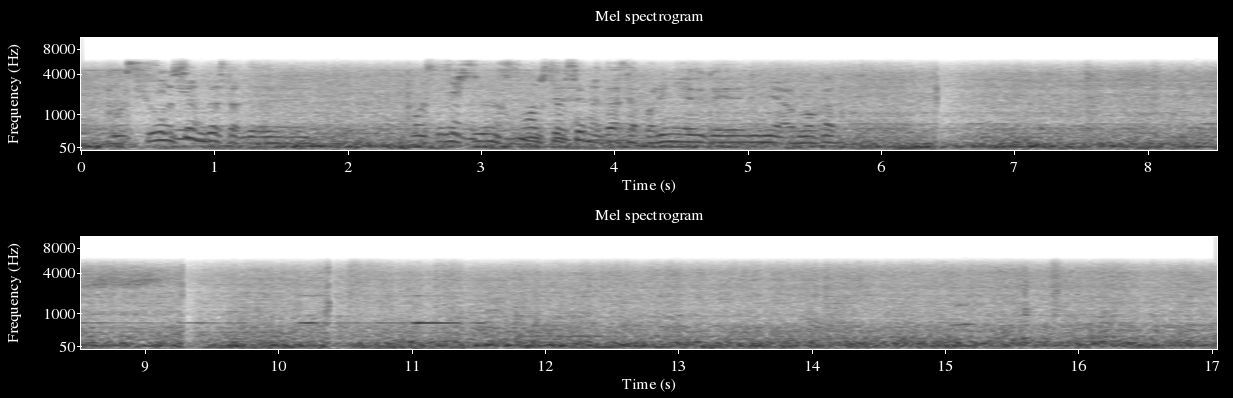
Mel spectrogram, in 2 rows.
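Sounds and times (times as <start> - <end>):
train wheels rumbling and rattling: 0.0 - 17.0.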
